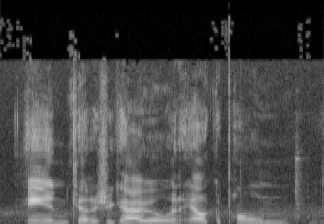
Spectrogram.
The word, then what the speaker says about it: Al Capone: From Chicago, the great American city of Chicago, home of former great American Al Capone.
